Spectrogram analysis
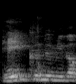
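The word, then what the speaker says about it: δείκνυμι: 그럼 보여주다라는 건 뭐냐 헬라어로 데이크 놈이라고 합니다 자 베이크 누미 이렇게 발음이에요 자 그럼 데이크누미가 먼저 일어나야 돌아오는 거야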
